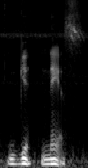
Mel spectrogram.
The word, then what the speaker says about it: Gnaeus: I say Gnaeus. I pronounce the G. So it's like Gnaeus. Like Gnoblin. Or Gnelf. Or Gnom.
